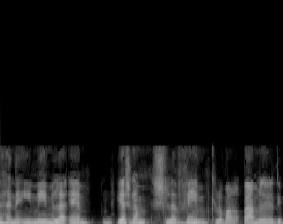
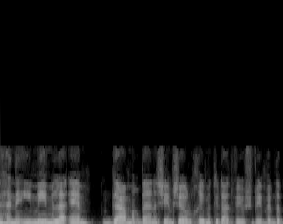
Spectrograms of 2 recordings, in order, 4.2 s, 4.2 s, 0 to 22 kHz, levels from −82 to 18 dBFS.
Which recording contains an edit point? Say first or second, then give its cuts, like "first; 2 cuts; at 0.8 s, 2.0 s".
first; 1 cut; at 1.7 s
